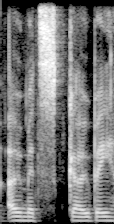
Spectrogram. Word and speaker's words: Omid Scobie: that's been released by, I don't know how to pronounce this guy's name, Omid Scobie, I think is how you pronounce it.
